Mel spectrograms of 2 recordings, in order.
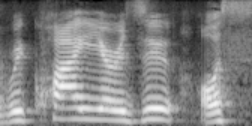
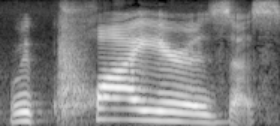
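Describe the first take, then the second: First: The two words are said separately. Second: The two words run together, linked. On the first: The speaker calls it wrong. "이렇게 소리 안 나오고" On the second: The speaker calls it right. "이렇게 연결해서 소리가 나왔을 거예요"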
